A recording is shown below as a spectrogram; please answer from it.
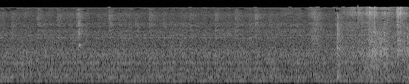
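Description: Steady low background hum, with a few faint clicks near the end as a steel connecting rod and its bearing cap are handled.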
